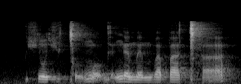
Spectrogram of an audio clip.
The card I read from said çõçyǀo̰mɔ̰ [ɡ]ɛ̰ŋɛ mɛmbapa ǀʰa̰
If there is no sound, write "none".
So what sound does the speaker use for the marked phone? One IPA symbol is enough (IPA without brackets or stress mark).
ɡ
